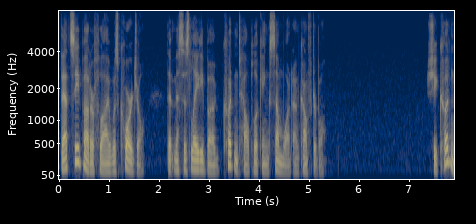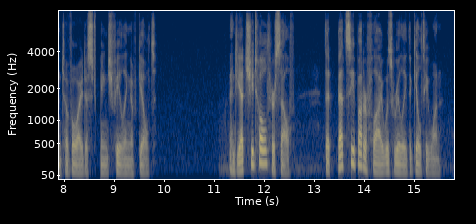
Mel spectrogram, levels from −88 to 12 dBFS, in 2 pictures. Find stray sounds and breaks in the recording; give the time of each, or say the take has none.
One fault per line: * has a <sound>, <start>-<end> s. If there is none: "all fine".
* has a dropout, 8.6-8.7 s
